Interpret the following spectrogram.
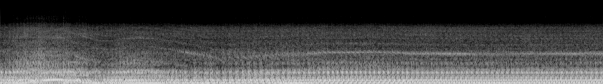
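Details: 2003 Honda RC51 SP2 V-twin, first start after repairing rodent-chewed wiring to the harness, cam sensor and throttle position sensor. It fires up and settles into a steady, even idle at about 1,000 rpm with no rattles, cam noise or big-end knock. Normal idle.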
